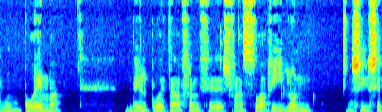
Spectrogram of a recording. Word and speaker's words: François Villon: 45 acerca de un poema del poeta francés François Villon, así se pronuncia más o menos.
